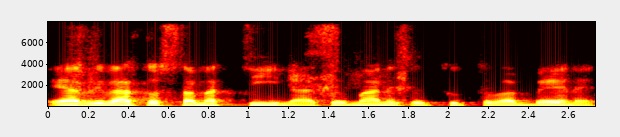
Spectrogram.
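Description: A man's fairly even intonation and moderate pace come through against a quiet background. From Calabria, southern Italy. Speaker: photo magazine organizer. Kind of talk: casual discussion. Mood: warm, appreciative. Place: home room. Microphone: headset.

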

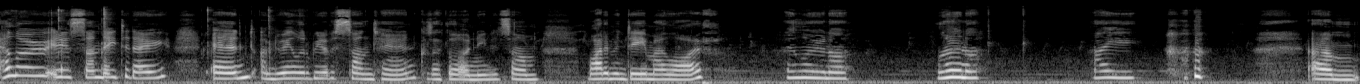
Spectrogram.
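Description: A woman's fairly slow speech with long, frequent pauses. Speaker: vlogger. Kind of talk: casual vlog chat. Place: garden. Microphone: phone near.

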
